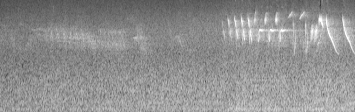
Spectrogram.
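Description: Songbird singing outdoors against a faint hiss: quiet at first, then from about four seconds in a quick run of high chirps followed by a few falling whistled notes.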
